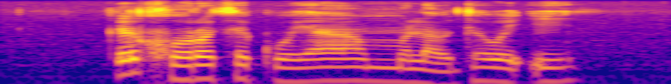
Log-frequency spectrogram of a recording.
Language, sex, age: Northern Sotho, male, 25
